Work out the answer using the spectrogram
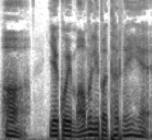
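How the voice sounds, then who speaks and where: A man voicing a grave, low-pitched serpent spirit. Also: dark tone, husky, no echo, studio quality. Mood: calm, assuring. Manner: grave, measured, gracious. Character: solemn, benevolent male shape-shifting serpent spirit in human form. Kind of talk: cartoon moral story voice acting.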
